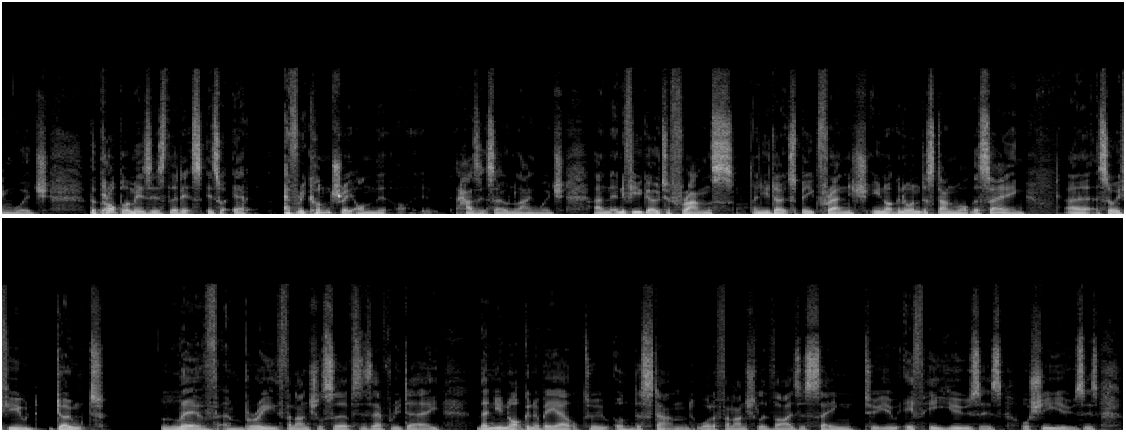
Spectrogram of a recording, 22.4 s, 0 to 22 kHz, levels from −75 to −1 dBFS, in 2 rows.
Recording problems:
abrupt cut into speech; at the start

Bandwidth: 15 kHz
